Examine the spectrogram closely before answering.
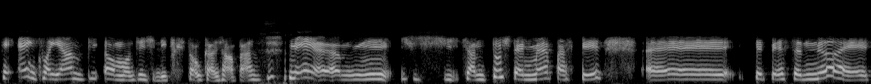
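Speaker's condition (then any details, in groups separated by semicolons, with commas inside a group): Deafness with cochlear implant; familial deafness; hard of hearing with implant, hears nothing without implant; phone hard to understand, especially deep male voices, fast or quiet speakers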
